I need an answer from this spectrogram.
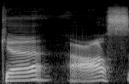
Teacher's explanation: এখানে আইন সাথে সদ আছে, ভারী করতে হবে সদটা, আইন যেন ভারী না হয়।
